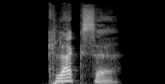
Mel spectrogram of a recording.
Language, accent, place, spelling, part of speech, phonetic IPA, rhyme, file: German, Germany, Berlin, Klackse, noun, [ˈklaksə], -aksə, De-Klackse.ogg
- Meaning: nominative/accusative/genitive plural of Klacks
